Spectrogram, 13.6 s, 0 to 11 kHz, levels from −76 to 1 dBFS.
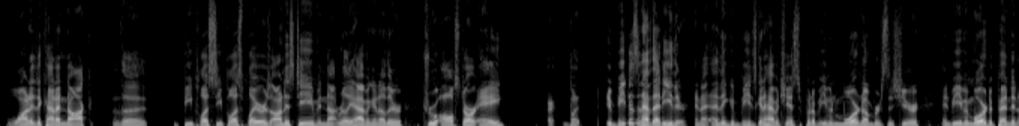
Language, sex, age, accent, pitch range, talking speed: English, male, 30-49, American, 125-165 Hz, 215 wpm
